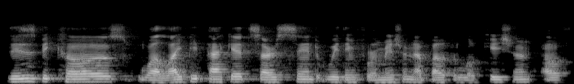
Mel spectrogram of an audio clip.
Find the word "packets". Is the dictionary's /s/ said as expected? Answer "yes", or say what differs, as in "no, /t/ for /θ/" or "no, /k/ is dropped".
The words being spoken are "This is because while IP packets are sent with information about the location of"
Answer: yes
